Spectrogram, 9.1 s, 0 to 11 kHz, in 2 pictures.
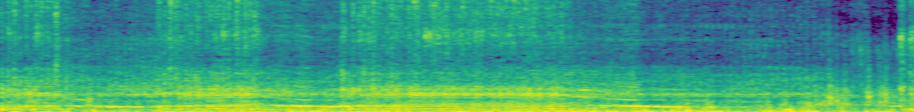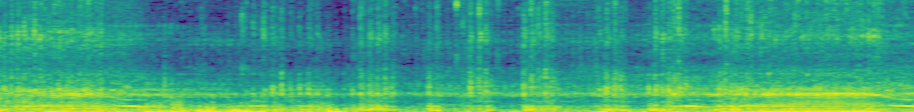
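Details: New-body fuel-injected Cappuccino 50 scooter, fault light staying on at start, engine smoking: uneven knocking rattle over idle and each throttle blip; mechanic suspects a loose part also causes the fault light; loose flywheel on a sunk key.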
